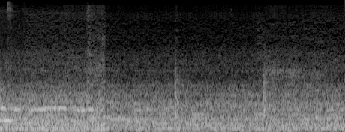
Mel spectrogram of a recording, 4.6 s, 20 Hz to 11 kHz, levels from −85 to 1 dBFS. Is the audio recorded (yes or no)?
yes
